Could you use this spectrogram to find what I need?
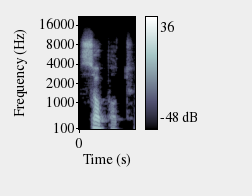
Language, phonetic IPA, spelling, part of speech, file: Polish, [ˈsɔpɔt], Sopot, proper noun, Pl-Sopot.ogg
